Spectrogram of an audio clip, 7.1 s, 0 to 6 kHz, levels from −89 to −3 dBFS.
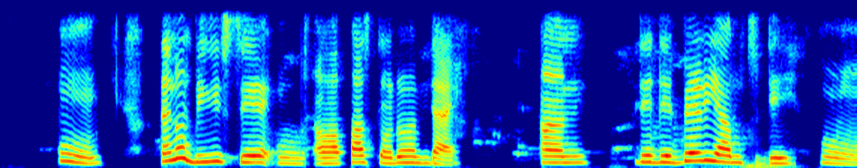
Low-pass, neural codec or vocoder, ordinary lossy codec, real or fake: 5.4 kHz; codec, 32 kHz, 1.9 kbps, SNAC; none; fake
